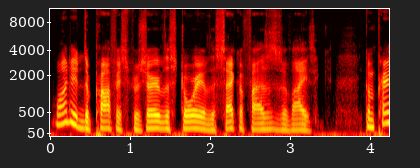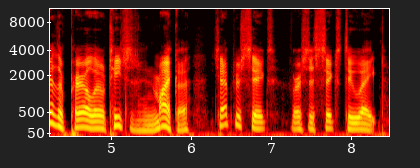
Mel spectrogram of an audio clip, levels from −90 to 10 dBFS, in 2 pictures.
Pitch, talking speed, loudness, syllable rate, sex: 135 Hz, 170 wpm, -22 LUFS, 5.4 syllables/s, male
